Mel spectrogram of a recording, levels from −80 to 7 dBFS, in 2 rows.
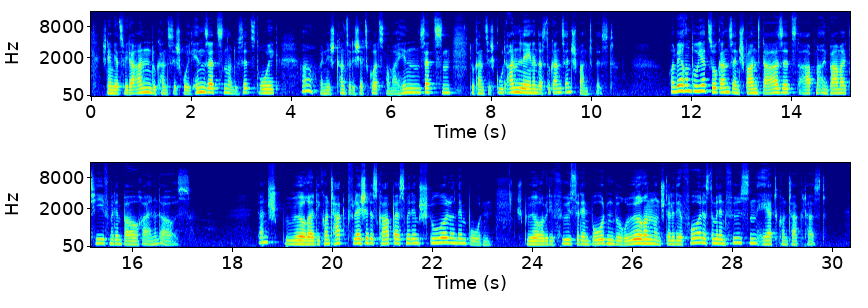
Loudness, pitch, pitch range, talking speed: -26 LUFS, 165 Hz, 150-185 Hz, 165 wpm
